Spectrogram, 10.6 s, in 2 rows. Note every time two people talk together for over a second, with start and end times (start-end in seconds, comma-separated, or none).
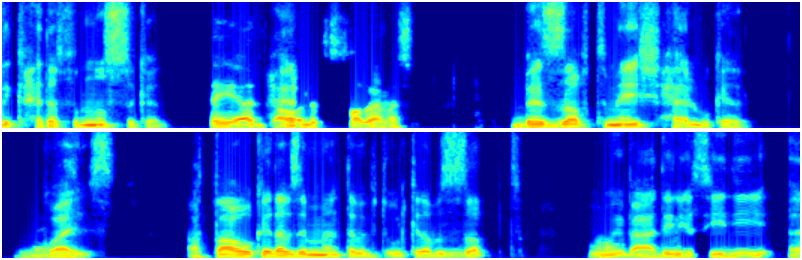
none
